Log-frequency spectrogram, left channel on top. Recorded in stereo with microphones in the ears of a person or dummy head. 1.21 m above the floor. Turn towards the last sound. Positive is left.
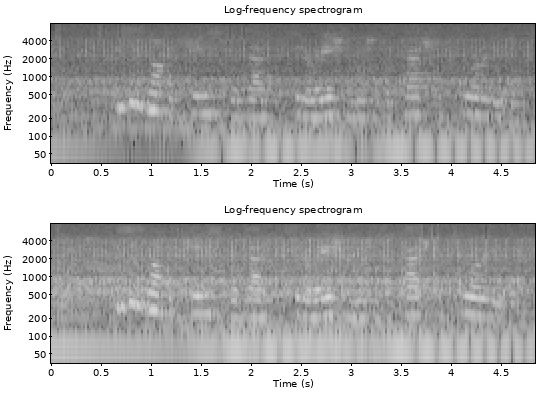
turn(degrees=-40)  # may be behind; listen again after turning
